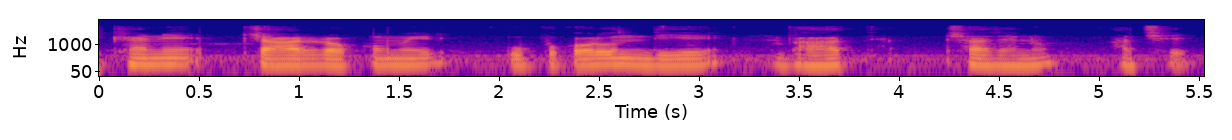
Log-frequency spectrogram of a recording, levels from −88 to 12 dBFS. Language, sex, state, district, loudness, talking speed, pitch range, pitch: Bengali, male, West Bengal, Cooch Behar, -23 LUFS, 85 wpm, 105-115 Hz, 110 Hz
